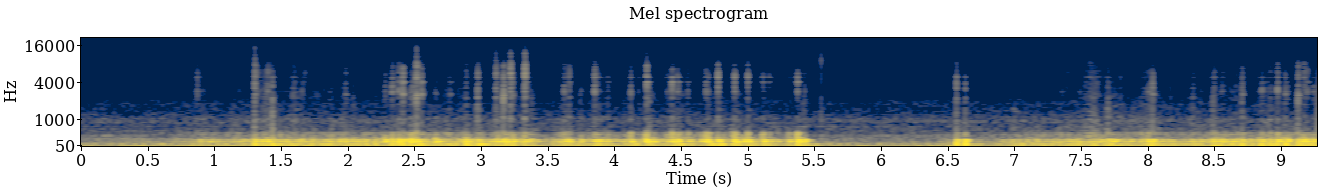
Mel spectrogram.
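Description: Long pink nails on both hands scratch and tap the hollow black metal mesh grille of a blue condenser microphone. The result is a dense, scratchy patter with sharp, bright clicks over a steady low buzz near 240 Hz. The sound quiets briefly in the middle, then resumes.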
